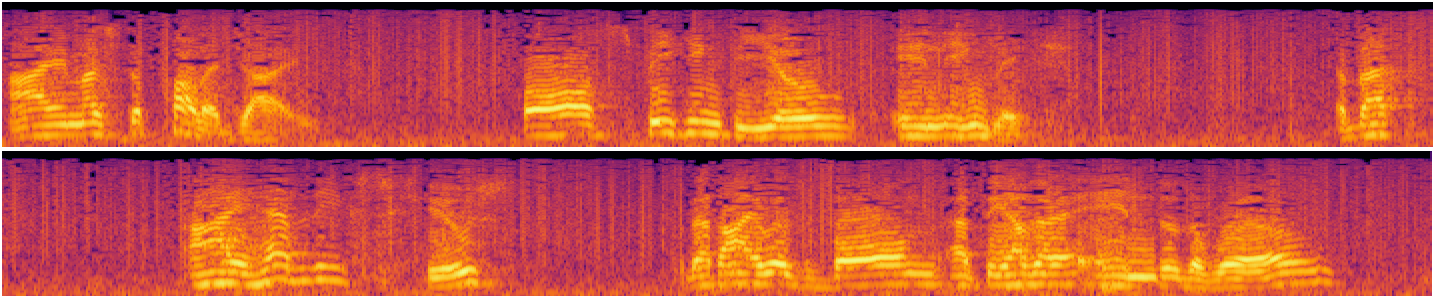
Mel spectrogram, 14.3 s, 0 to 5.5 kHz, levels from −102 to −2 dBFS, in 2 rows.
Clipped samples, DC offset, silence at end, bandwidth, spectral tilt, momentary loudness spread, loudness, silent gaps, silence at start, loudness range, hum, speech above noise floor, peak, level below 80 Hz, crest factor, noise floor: under 0.1%; 0.3%; 0 s; 5 kHz; -10.5 dB/octave; 23 LU; -14 LUFS; none; 0 s; 6 LU; none; 22 dB; 0 dBFS; -40 dBFS; 14 dB; -36 dBFS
